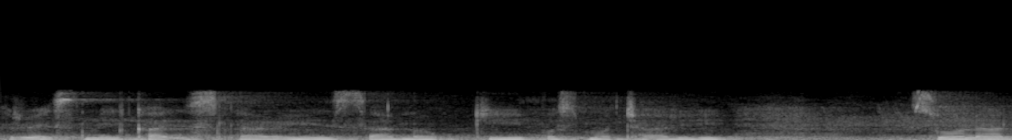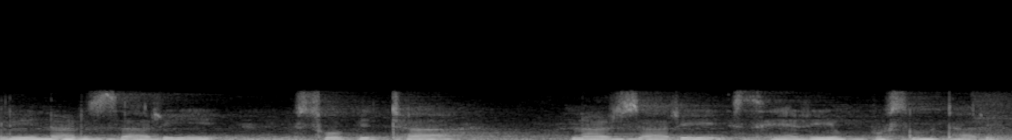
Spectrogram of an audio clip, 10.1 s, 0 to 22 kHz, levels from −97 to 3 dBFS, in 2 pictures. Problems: background sounds at intervals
